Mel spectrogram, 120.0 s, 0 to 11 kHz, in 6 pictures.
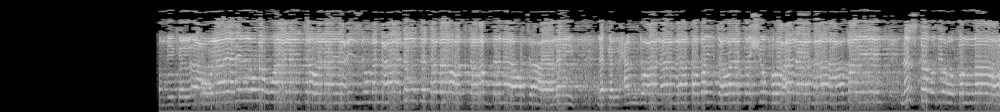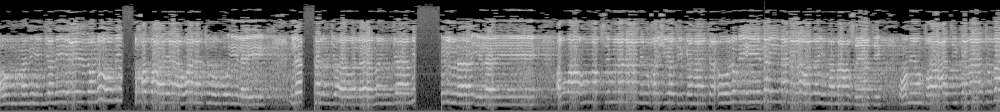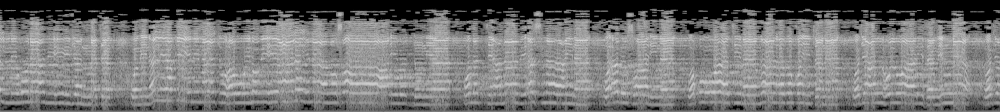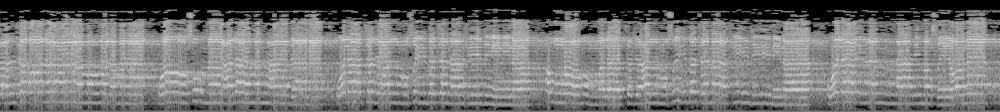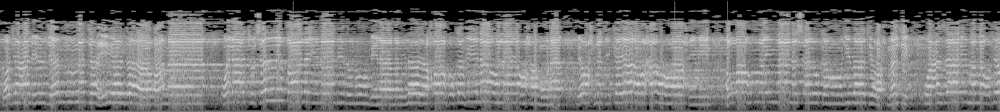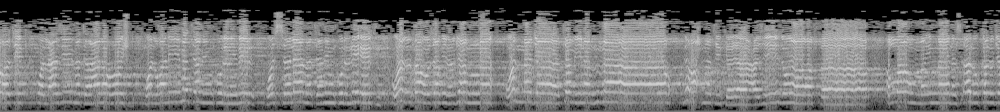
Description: دعاء القنوت رمضان 1419هـ > تراويح الحرم المكي عام 1419 🕋 > التراويح - تلاوات الحرمين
